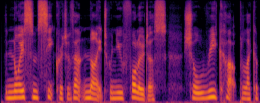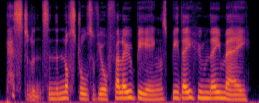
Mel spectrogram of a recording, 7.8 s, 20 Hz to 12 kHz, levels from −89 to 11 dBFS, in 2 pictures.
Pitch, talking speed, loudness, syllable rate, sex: 185 Hz, 215 wpm, -19 LUFS, 5.2 syllables/s, female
